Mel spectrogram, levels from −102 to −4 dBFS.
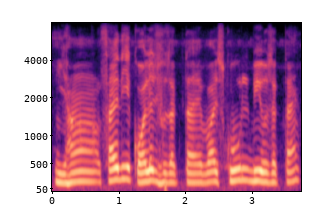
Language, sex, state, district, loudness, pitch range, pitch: Hindi, male, Madhya Pradesh, Bhopal, -15 LUFS, 165-190 Hz, 175 Hz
